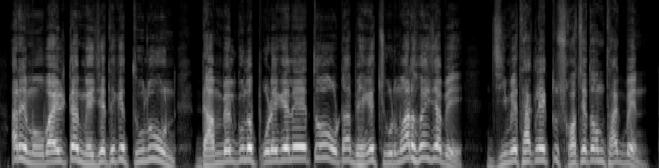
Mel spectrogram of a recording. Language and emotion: Bengali, angry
